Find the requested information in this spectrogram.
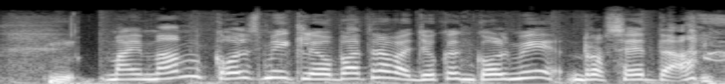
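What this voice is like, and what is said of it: English spoken with put-on Spanish accent. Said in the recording (Spanish): “Le decía con acento español, pero hablando en inglés.”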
